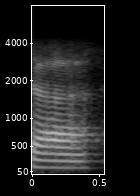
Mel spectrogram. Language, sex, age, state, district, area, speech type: Maithili, male, 18-30, Bihar, Muzaffarpur, rural, conversation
